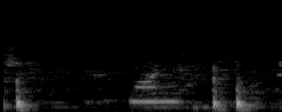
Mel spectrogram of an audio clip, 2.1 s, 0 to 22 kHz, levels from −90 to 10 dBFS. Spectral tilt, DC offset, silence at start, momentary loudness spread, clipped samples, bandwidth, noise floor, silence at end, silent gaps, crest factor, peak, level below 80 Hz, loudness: -9 dB/octave; under 0.1%; 0.05 s; 8 LU; under 0.1%; 4.9 kHz; -75 dBFS; 0 s; none; 20 dB; -26 dBFS; -70 dBFS; -45 LUFS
